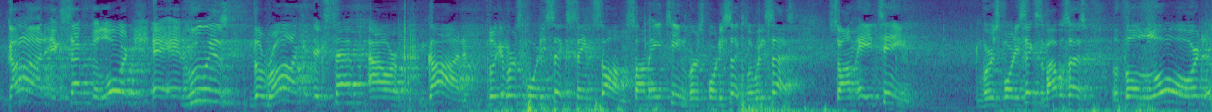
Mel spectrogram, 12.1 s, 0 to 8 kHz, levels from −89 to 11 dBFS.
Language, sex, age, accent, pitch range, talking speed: English, male, 30-49, American, 185-225 Hz, 175 wpm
